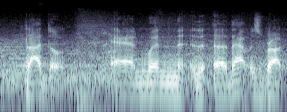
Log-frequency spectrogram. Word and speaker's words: Radon: Rodan which in Japan was called Radon you know it's the Japanese pronunciation of Radon Radon and when that was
